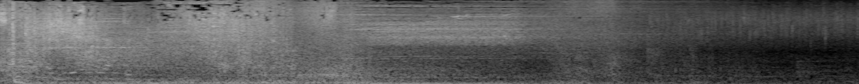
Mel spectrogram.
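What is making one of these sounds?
A triumphant game fanfare swells and fades away.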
